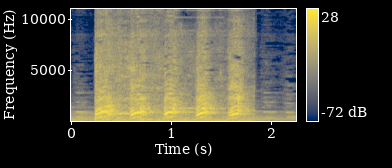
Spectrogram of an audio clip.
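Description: Comic sound effect laid over the clip: five short yipping calls, each rising and falling in pitch, about three a second, much louder than the faint background music.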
